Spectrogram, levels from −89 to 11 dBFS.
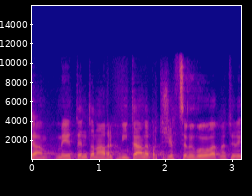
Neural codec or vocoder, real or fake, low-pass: codec, 24 kHz, 1 kbps, SNAC; fake; 10.8 kHz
